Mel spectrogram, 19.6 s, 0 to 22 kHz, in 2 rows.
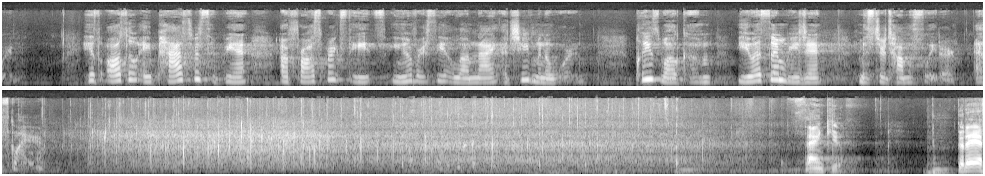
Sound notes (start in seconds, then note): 10.2 applause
